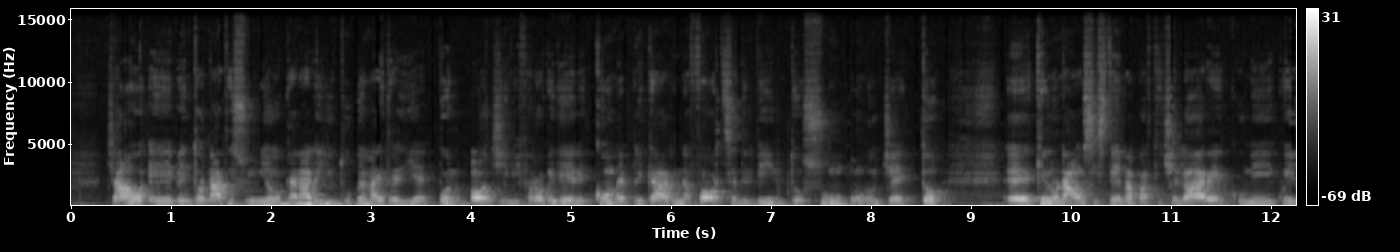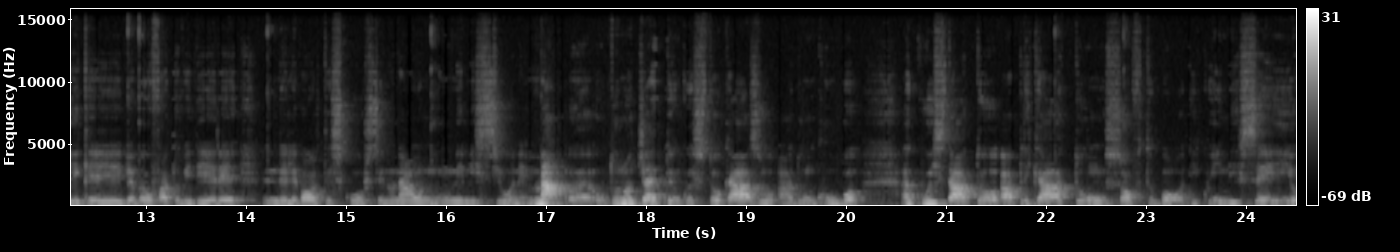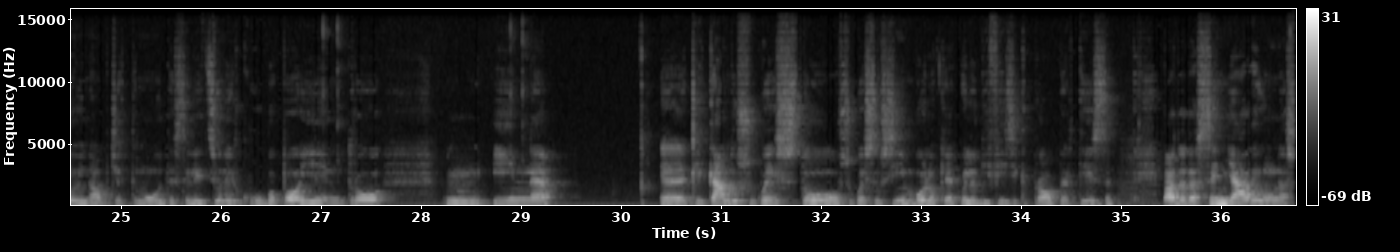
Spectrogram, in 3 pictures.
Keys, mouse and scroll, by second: 7.2 KP_1, 12.9-14.5 drag, 16.5-17.3 middle drag, 17.3-20.3 scroll up 2, 22.2-32.0 drag.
